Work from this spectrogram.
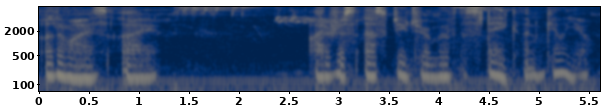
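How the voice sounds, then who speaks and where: A woman acts out a worried female vampire in a medieval fantasy ASMR roleplay. Her low voice is soft and mellow, often slipping into a whisper. She speaks haltingly and gently, with faint birdsong and nature ambience behind her. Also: fairly even intonation, slight background noise. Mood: surprised, uneasy. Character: worried female vampire blood sorcerer, tender, guilty lover. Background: birdsong, nature ambience effects.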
